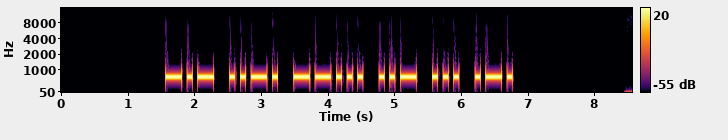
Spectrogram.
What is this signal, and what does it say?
Morse code, heard as a keyed tone, about 17 wpm, 700 Hz. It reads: KF7USR
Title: Speed Racing - USA 2x3 Call Signs 15wpm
